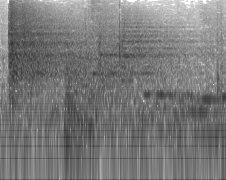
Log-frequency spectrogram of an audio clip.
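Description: A sudden loud crack that dies away over about a second and a half.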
